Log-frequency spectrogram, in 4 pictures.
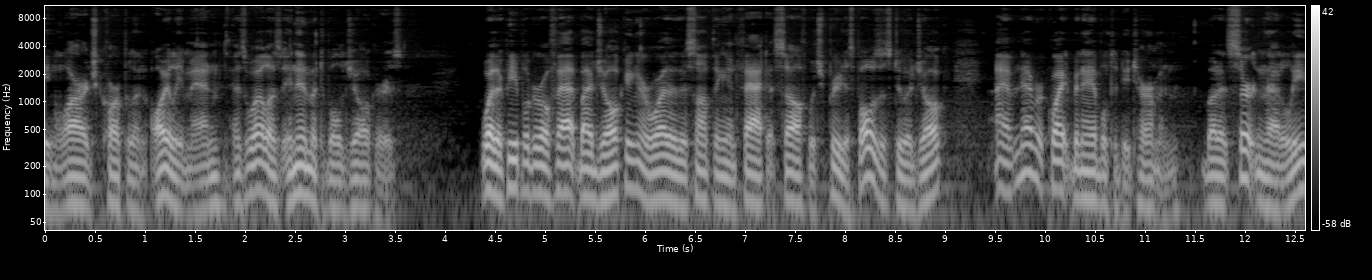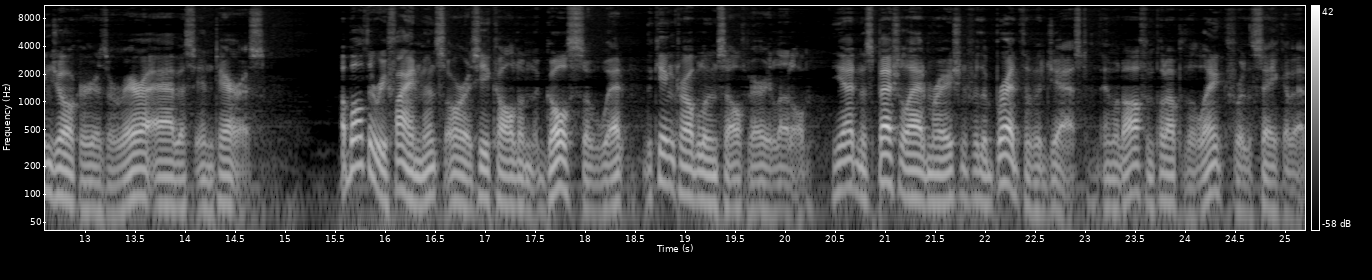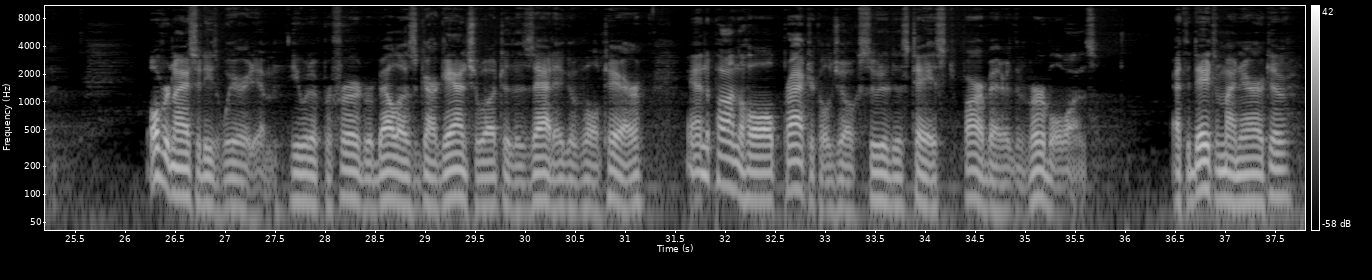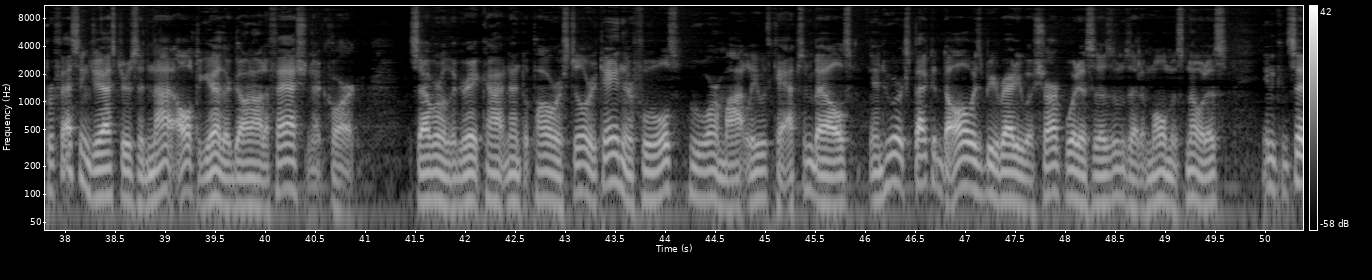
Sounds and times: Speech: 0.0 - 3.6, 4.4 - 14.9, 15.6 - 25.4, 26.2 - 35.8, 36.5 - 50.3.

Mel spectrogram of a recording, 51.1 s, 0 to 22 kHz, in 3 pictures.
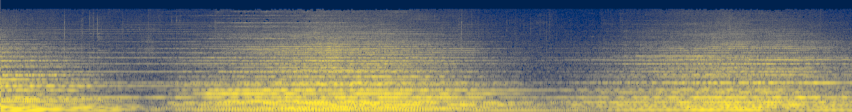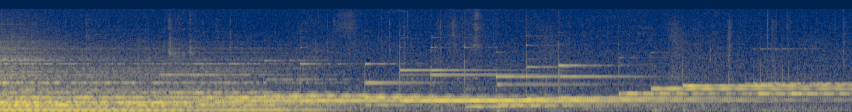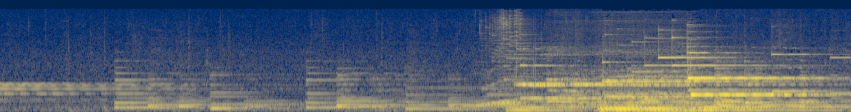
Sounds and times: Marimba, xylophone: 19.4 - 38.2, 43.5 - 51.1
Vibraphone: 20.1 - 37.3, 43.6 - 51.1.

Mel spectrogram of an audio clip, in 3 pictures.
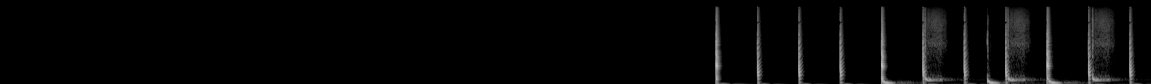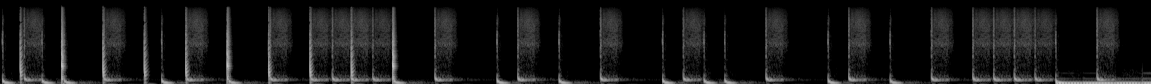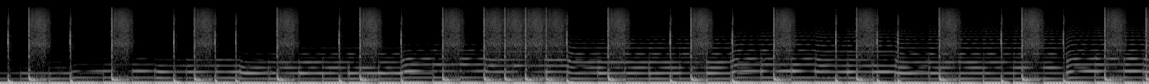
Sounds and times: Dubstep: 22.5 - 34.5.

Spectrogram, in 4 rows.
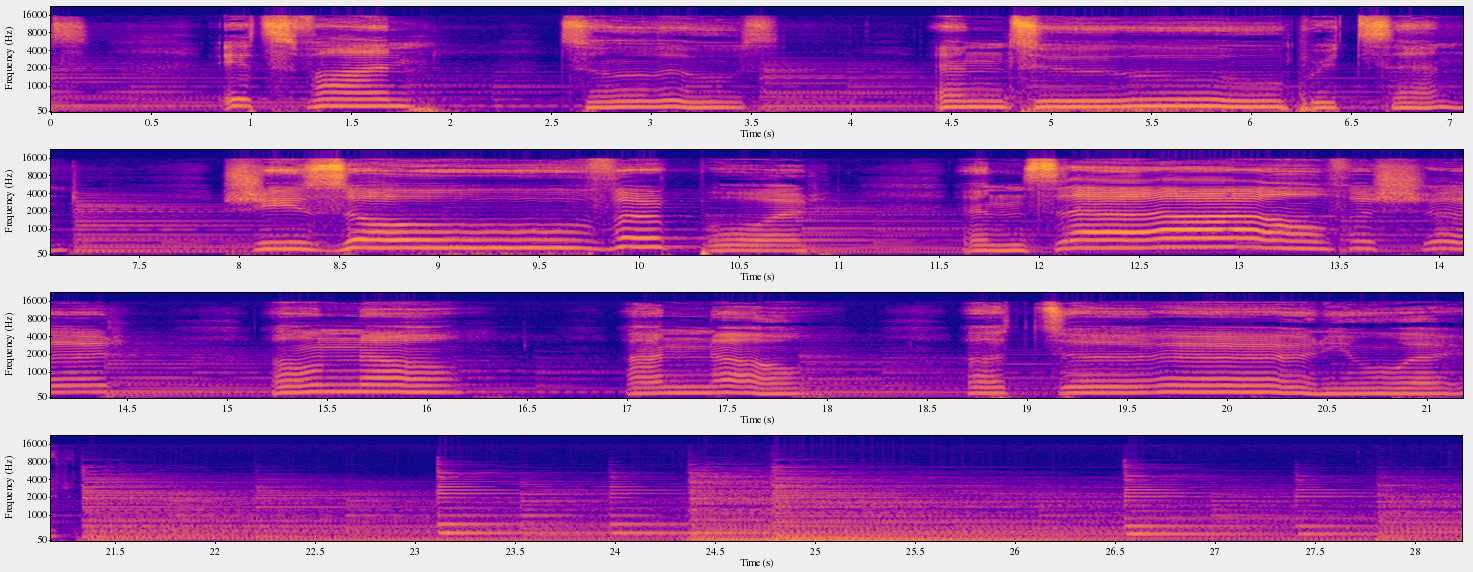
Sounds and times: Piano: 0.0 - 28.2.

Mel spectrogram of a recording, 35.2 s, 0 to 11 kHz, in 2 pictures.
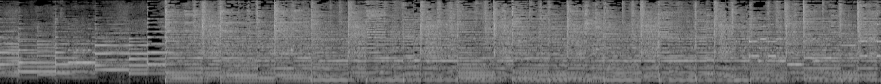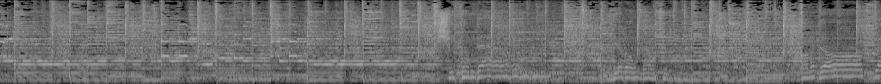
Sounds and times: Music: 0.0 - 35.2.

